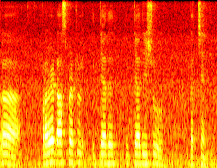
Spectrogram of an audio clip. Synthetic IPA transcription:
ɾɐ | pɾɐjʋeːʈɦaːspiʈɐlt̪j | it̪jaːd̪iːʃu | kɐt͡ʃːend̪i

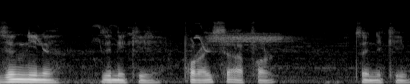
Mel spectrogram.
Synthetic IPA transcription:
zɯŋninɯ | zinikʰi | pʰɔɾajsaːpʰaɾ | z̥ɯnikʰi

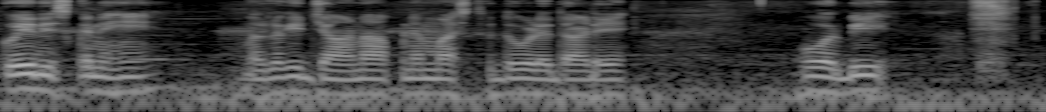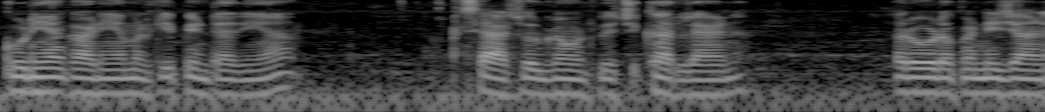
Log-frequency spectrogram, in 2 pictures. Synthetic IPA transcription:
koːiːɾɪsknəɦĩː | mət̪ləbkid͡ʒaːnãːəpneːməst̪d̪oːɽeːd̪aːɽeː | oːɾbiː | kʊɽɪjãːkaːɽɪjãːməlkiːpɪ̃ɳʈãːd̪ɪjãː | sɛːɽsuːɾɡɾaːʊɳɖʋɪt͡ʃkəɾlɛːn | ɾoːɽəpəɳniːd͡ʒaːnː

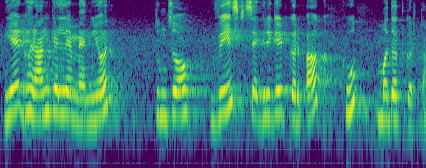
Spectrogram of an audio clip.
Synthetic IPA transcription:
ɦeɡʱəɾãnkelːẽmæniəɾ | t̪umt͡sɔʋesʈseɡɾeɡeʈkəɾpakʰː | uːpməd̪əd̪kəɾt̪a̰

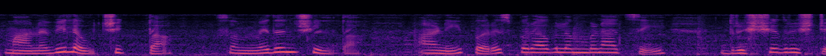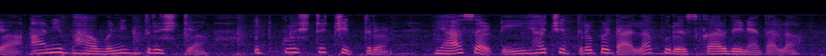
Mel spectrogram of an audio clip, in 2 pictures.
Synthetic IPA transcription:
manʋiːləʋt͡ɕik̚t̪a | sə̃w̃ʋed̪ənɕilt̪a̰ː | ɽ̃ipəɾəspəɾaʋləmbɳat͡se | d̪ɾuʂjəd̪ɾuʂʈja̰ʔaɽ̃ibʱaʋnik̚d̪ɾuʂʈja̰ | ut̪kɾuʂʈət͡ɕit̪ɾə̰ɳ | jasaʈiːɦjat͡ɕit̪ɾəpəʈa̰lapuɾəskaɾd̪eɳjat̪a̰la̰

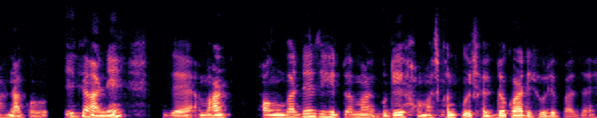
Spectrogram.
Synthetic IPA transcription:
aɹɔnakoɹʊejkaɹɔnɛzɛa̰maɹ | xɔŋbadɛziɦɛtuamaɹɡutexɔmazkʰɔnkoɹisalitɔkɔɹadekʰibolipɔaza̰j

